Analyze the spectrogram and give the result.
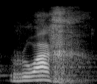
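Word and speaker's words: רוח: y exhaló Isaac el Roach así como suena se pronuncia la c en hebreo como J ruaj se le só y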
